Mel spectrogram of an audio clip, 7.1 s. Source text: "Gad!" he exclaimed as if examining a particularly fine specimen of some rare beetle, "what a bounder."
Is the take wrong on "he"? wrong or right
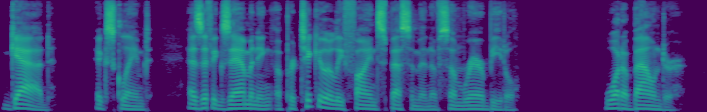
wrong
